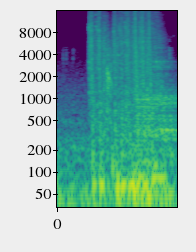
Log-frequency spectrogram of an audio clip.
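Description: Mortar fire in a Warhammer 40,000 video game erupts suddenly into a loud, dense barrage of rapid blasts and rumbling impacts that continues steadily for over a second.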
